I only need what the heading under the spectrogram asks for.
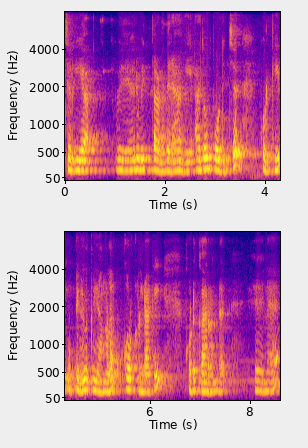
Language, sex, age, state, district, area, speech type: Malayalam, female, 60+, Kerala, Malappuram, rural, spontaneous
